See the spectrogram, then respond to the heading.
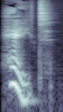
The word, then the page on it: hate: British English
